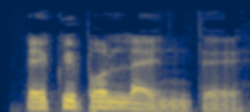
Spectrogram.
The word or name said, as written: equipollente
